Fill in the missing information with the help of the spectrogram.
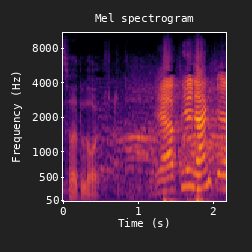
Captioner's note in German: Heiterkeit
